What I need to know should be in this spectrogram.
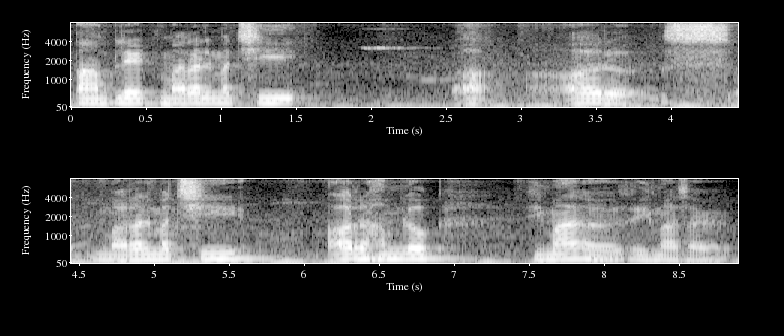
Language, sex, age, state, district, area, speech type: Urdu, male, 45-60, Telangana, Hyderabad, urban, spontaneous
